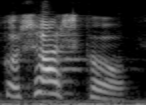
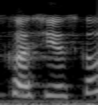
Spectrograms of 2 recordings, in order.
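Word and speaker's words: Kościuszko: trouble yes young lady in poland we say his name tadashi koshashko but in america tadou's kosciuszko is fine and jenna please please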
